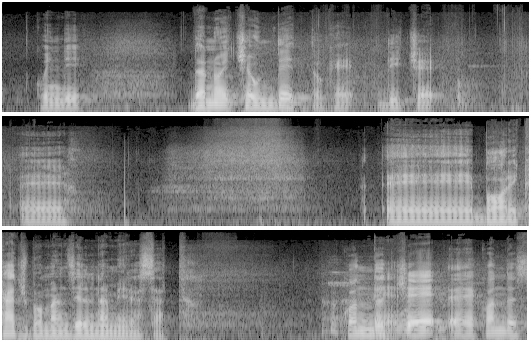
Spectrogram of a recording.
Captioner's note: in Afghan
